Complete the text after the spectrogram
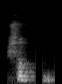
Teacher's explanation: ই ধ্বনি আসার কারণে এখানে সটির এখানে যে স এর সাথে অধ্বনি আছে, সেই অধ্বনিটি সংবৃত হয়ে গিয়েছে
